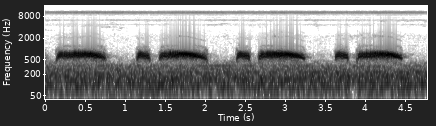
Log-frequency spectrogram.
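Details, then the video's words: Spotted dove calling in Mersik, Tukang Keliling style, four evenly paced pairs of a brief coo and a longer rounded coo, low background rumble. "BL suara Mersik//Tukang Keliling"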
